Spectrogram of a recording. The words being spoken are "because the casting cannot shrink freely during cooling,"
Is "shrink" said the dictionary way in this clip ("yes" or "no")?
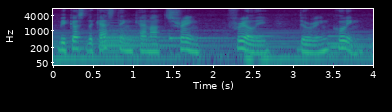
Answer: no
